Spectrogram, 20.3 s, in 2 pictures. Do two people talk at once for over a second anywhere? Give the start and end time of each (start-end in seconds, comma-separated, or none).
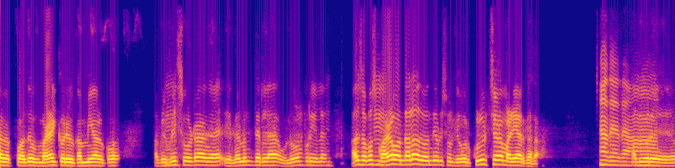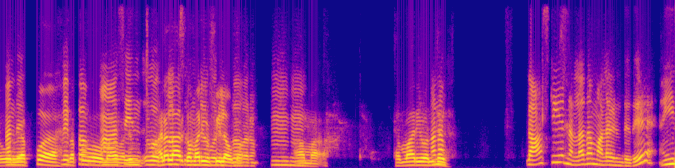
11.2-13.8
